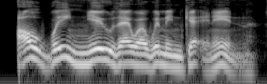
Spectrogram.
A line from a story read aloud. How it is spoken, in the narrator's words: said Strappy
